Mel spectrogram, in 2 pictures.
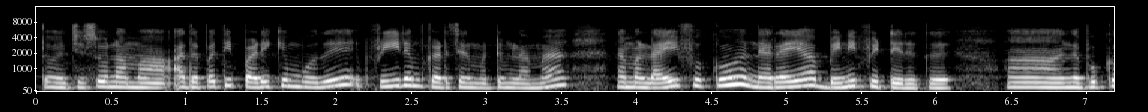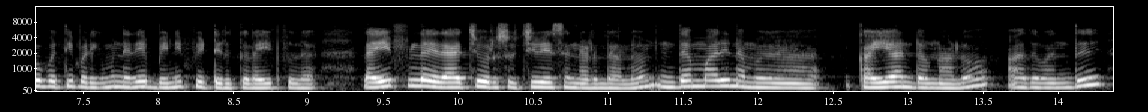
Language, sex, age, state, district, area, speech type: Tamil, female, 18-30, Tamil Nadu, Sivaganga, rural, spontaneous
